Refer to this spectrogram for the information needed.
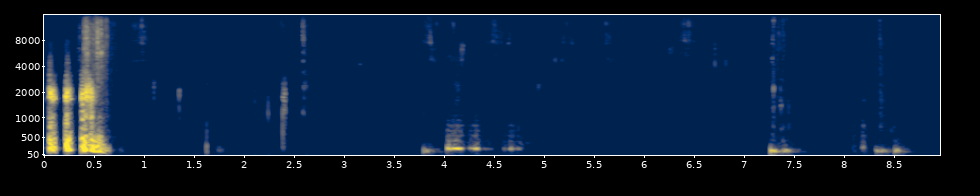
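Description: Someone bites into the last bit of a sandwich right at the microphone with a loud crunch, then chews in short, soft bursts separated by quiet pauses, with occasional small mouth clicks.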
